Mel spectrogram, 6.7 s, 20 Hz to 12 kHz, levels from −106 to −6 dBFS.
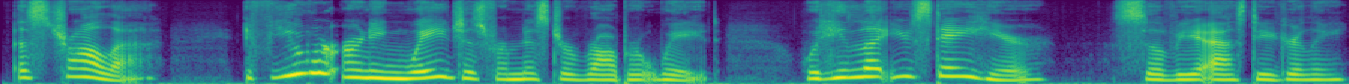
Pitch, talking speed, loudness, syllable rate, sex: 255 Hz, 170 wpm, -16 LUFS, 5.8 syllables/s, female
